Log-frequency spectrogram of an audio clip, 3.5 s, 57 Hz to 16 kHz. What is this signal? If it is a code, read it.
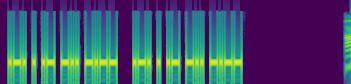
Morse code, heard as a keyed tone, about 50 wpm, 250 Hz. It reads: READY READY
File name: morse / morse-training-50WPM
